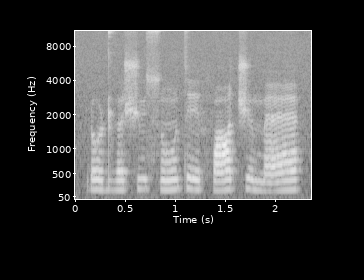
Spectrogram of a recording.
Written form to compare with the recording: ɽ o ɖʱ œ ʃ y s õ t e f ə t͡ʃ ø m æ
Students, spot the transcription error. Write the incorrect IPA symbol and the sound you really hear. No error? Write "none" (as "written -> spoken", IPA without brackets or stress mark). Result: ə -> ɑ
